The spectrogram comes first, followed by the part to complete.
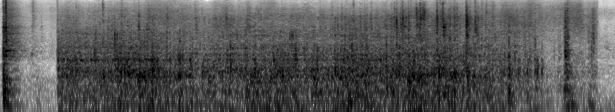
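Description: John Deere Gator utility vehicle started from a switch on its dash: its motor comes on suddenly about half a second in and runs with a steady, deep rumble for about five seconds before cutting away.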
